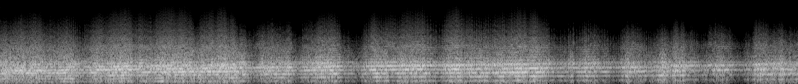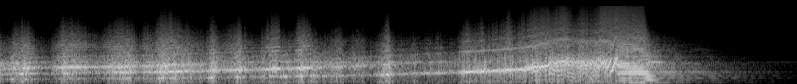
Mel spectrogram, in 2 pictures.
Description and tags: Sounds produced scratching with my finger nail on the strings of an electric guitar, with lots of distortion applied. Recording was done with an Edirol UA25 audio interface.This set of samples are tagged 'anger' because you can only produce this furious sound after sending a nearly new microphone by post to someone in France, then learning that the parcel was stolen somewhere, and that you've lost 200 Euros. As it happened to me! EDIT: the mic eventually reached destination, but three weeks later, thank goodness!)
(Ok, I'll write it in Spanish for the sake of Google: Esta serie de sonidos llevan la etiqueta 'ira' porque uno los produce cuando mandas un microfono por correo a Francia, roban el paquete por el camino y te das cuenta de que Correos no indemniza por el robo y has perdido 200 Euros. Como me ha pasado a mi. EDIT: el micro llegó a detino, pero tres semanas mas tarde)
